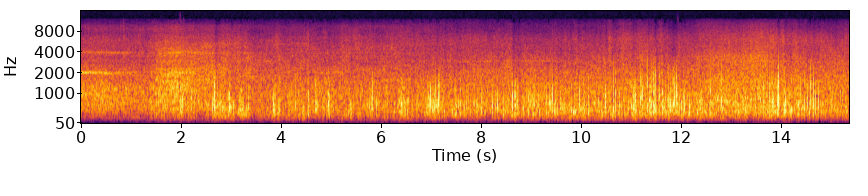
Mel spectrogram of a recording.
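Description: Car pulling away from a stop and driving on, with road noise and wind buffeting the microphone, rough and fluttering. A steady high tone sounds in the first second, then stops.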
